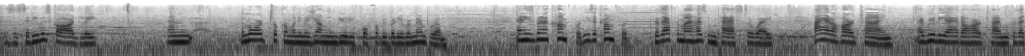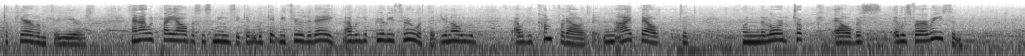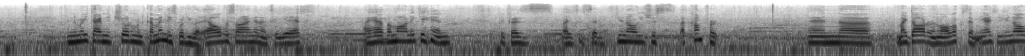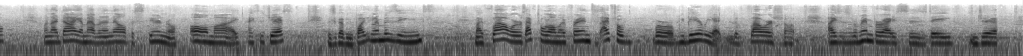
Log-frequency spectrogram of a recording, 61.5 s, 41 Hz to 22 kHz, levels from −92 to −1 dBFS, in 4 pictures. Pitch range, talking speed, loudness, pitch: 170-220 Hz, 185 wpm, -18 LUFS, 195 Hz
